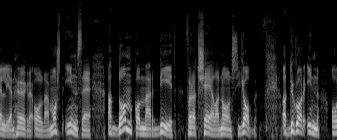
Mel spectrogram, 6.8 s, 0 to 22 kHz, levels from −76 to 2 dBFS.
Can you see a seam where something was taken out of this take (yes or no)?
yes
